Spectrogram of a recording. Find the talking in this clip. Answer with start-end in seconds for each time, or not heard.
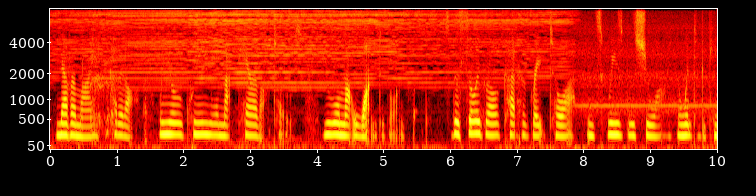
0.1-9.9.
